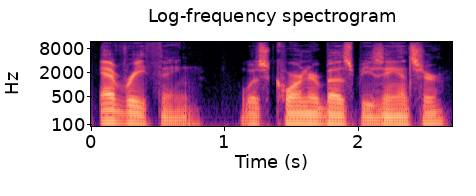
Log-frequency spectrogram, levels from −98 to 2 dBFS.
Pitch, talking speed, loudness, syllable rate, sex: 85 Hz, 110 wpm, -18 LUFS, 5.2 syllables/s, male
